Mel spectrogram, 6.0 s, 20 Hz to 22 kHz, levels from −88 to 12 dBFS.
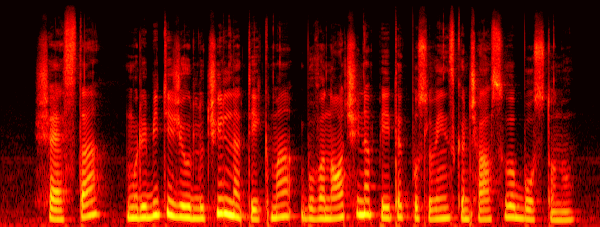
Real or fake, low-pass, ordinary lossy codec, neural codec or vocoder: real; 19.8 kHz; none; none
